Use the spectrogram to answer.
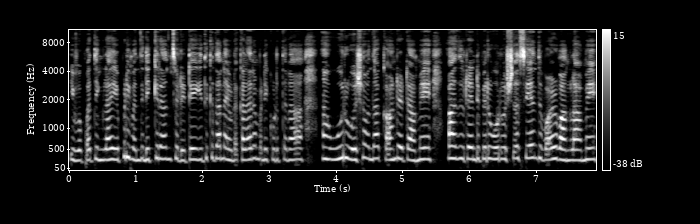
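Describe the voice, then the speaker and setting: Grieving, reproachful mother, done by a woman narrator; soft, mellow tone. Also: high-pitched, little pitch movement, quick pace, no echo, muffled recording. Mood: lamenting. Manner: scolding and lamenting. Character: grieving middle-aged mother, wailing, reproachful.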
